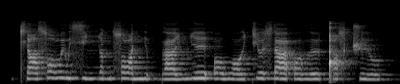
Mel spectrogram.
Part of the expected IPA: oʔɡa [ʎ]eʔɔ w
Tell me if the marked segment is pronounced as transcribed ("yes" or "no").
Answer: yes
